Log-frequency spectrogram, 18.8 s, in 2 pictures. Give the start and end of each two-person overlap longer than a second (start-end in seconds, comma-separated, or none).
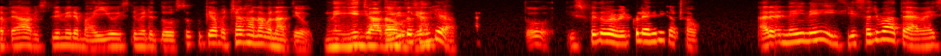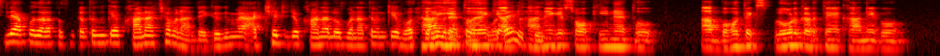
13.6-14.9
